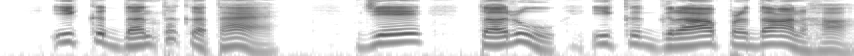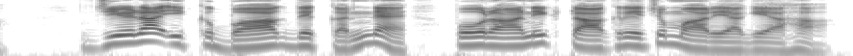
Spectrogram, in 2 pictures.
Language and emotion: Dogri, neutral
